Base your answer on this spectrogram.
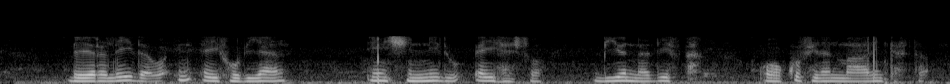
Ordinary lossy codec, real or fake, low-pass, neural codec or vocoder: none; real; 3.6 kHz; none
